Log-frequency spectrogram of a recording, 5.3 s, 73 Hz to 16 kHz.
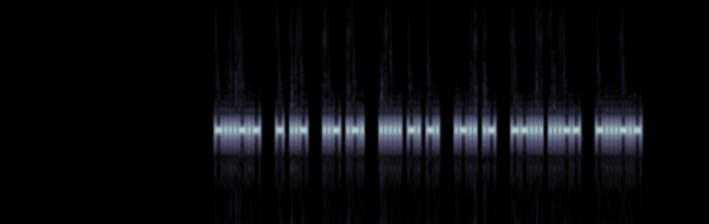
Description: Morse code, heard as a keyed tone, about 69 wpm, 700 Hz. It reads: <BK> TU UR 5NN LA 73 <BK>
